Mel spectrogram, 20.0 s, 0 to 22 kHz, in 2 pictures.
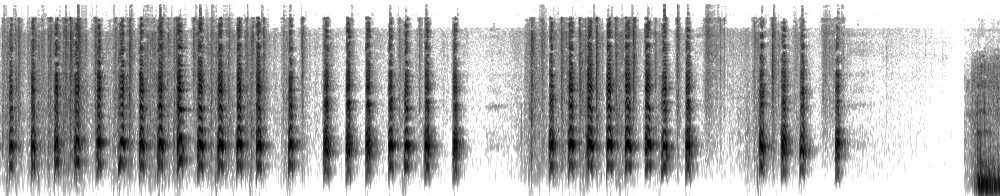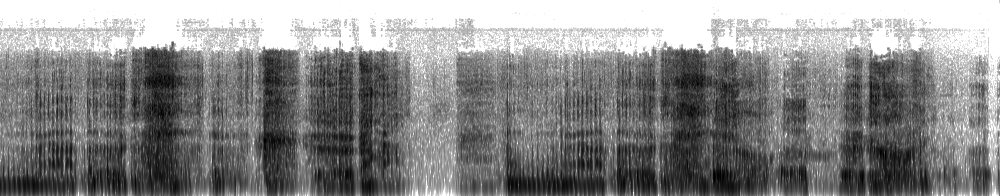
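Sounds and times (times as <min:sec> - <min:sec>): hen clucking: 0:00.0 - 0:08.6
big cat roaring: 0:09.7 - 0:20.0.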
